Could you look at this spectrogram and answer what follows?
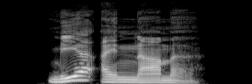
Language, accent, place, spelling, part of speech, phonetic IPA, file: German, Germany, Berlin, Mehreinnahme, noun, [ˈmeːɐ̯ʔaɪ̯nˌnaːmə], De-Mehreinnahme.ogg
- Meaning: additional receipt, additional revenue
